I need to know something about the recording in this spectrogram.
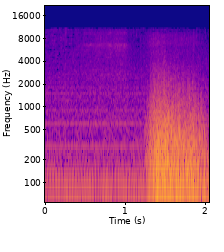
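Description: A small car engine roars as it speeds off.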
